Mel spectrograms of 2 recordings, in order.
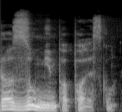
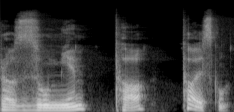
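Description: First: The phrase is spoken at its fastest. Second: The phrase is spoken somewhat faster. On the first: "Und noch etwas schneller" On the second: "Etwas schneller"

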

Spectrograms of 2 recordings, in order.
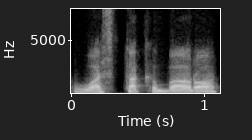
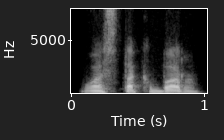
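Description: First: The word ends with an added final vowel. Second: The word ends on a consonant with no vowel. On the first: The speaker calls it wrong. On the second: The speaker calls it right.

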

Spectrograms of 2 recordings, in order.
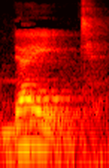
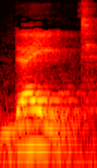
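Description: No difference in how they are said.

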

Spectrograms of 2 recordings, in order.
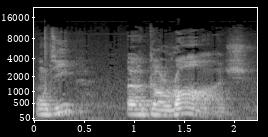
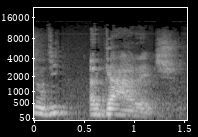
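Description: First: The stress is on the second syllable. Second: The stress is on the first syllable. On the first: This is how it is said in English English. "En anglais, on dit a garage. C'est ici qu'on accentue" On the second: This is how it is said in Scottish English. "en écossais, c'est sur la première syllabe"

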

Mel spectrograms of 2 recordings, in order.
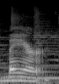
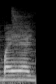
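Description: First: The final r is clear, tongue curled up. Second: The final r is left out, tongue not curled. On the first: The speaker calls it right. "Nhớ đánh lưỡi lên bear" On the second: The speaker calls it wrong. "Không phải con bear nha mọi người"

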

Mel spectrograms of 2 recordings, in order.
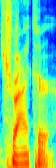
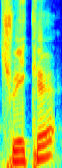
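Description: First: The vowel is pronounced as an 'a' sound. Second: The vowel is not pronounced as an 'a' sound. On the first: The speaker calls it right. "on dit tracker" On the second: The speaker calls it wrong. "On ne dit pas tracker"

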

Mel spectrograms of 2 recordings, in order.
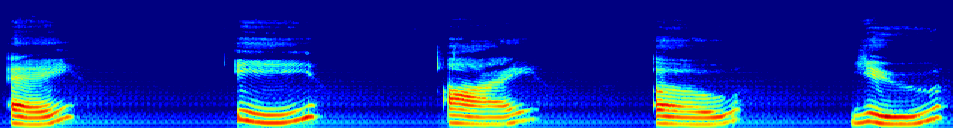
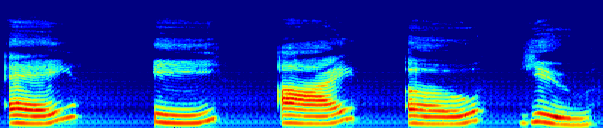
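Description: First: The vowels are said at a slower pace. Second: The vowels are said at a faster pace.

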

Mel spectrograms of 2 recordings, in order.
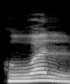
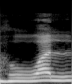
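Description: Both takes have the same delivery.

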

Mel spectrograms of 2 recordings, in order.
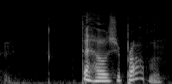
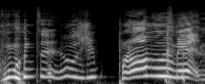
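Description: First: It is said in a cool, tough way. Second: It is said in an upset, emotional way.

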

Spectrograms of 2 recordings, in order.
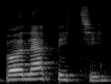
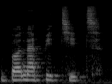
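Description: First: The final T is silent. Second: The final T is pronounced. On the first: The speaker calls it right. "No. Bon appétit. Do not pronounce the T" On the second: The speaker calls it wrong. "do not pronounce the T at the end. It's not bon appétit"

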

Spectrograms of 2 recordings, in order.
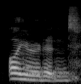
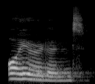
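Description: No difference in how they are said.

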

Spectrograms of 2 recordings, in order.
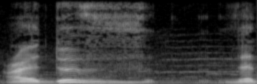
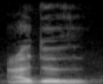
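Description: First: The word ends with a hard, stressed stop. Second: The word ends with a soft, weak stop. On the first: The speaker calls it right. "böyle vurgu yapıyoruz" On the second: The speaker calls it wrong. "Yumuşak değil yani bu şekilde durmuyoruz"

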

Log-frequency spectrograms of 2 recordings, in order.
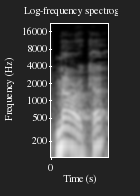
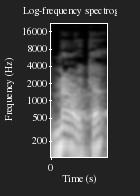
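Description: No difference in how they are said.

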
